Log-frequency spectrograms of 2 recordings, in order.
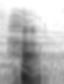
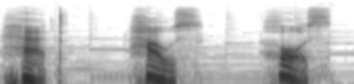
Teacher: तो ग्लोटिस से जो साउंड प्रोड्यूस होगा उसे हम ग्लोटल साउंड कहेंगे। वोकल कॉर्ड्स एक दूसरे के करीब आते हैं और उसमें से साउंड फ्रिक्शन से प्रोड्यूस होती है और ये एक ही साउंड है ह, as in हैट, हाउस, हॉर्स।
